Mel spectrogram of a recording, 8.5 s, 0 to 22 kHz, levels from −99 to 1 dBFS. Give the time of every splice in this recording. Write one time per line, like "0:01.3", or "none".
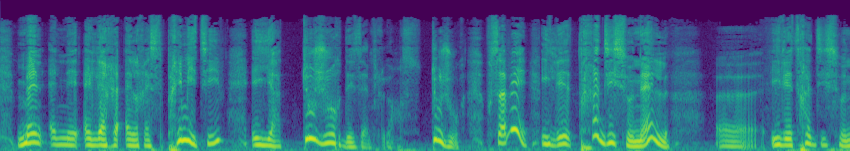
0:05.4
